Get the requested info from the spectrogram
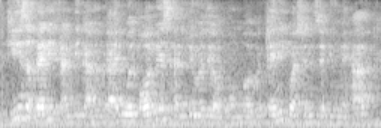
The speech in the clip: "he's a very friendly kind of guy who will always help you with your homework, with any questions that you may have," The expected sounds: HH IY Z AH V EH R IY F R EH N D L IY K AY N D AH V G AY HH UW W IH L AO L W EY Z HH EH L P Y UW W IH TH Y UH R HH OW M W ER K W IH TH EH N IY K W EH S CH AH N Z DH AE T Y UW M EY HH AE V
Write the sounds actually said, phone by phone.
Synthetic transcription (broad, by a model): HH IY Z AH V EH R IY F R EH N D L IY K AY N AH G AY HH UW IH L AO L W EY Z HH EH L P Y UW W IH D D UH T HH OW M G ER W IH EH N IY K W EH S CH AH N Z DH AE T Y UW M EY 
